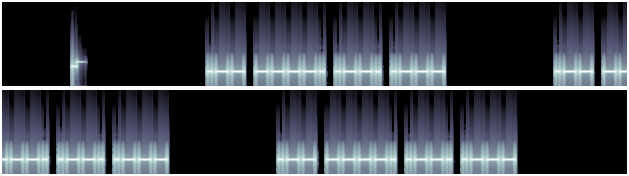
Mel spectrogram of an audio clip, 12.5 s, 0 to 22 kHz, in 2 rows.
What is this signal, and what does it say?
Morse code, heard as a keyed tone, about 30 wpm, 700 Hz. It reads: W9PJ W9PJ W9PJ
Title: Easy Call Signs Repeated 3x - 30wpm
